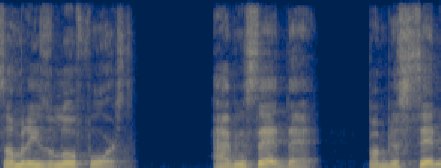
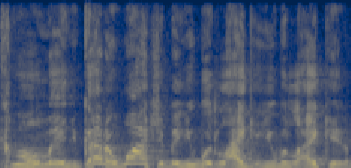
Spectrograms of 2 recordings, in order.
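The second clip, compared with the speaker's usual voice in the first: put-on shrill, very high pleading coax; 10 semitones higher than usual. Retelling how people kept urging him to watch it: imitating people begging.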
